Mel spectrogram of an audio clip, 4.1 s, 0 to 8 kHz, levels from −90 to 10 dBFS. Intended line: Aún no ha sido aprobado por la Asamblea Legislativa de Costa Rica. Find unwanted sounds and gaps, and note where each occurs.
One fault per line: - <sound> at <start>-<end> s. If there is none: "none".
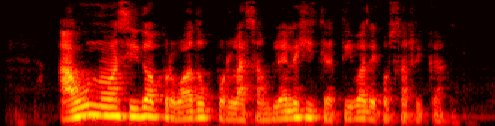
none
